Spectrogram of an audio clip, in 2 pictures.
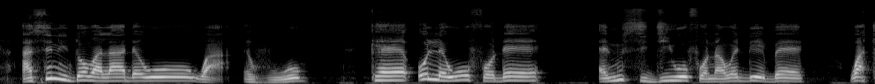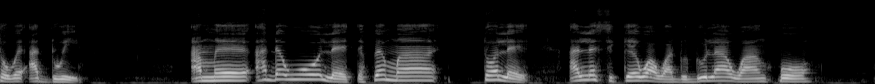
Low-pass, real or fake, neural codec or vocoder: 14.4 kHz; real; none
